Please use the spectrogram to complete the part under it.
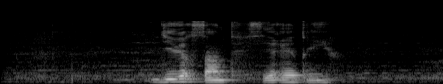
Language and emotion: Russian, neutral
